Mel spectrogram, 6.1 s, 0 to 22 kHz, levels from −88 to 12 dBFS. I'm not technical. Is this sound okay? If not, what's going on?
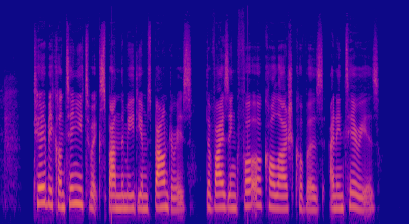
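No. There are two blocks of digital silence, at 1.67 s, between "continued to" and "the medium's boundaries devising", and at 3.72 s, just after "the medium's boundaries devising". In each, the sound drops instantly to nothing and snaps back, so you hear a quick tick. The first gap lasts about 3 ms, which fits a 128-sample block the playback software failed to fill in time.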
